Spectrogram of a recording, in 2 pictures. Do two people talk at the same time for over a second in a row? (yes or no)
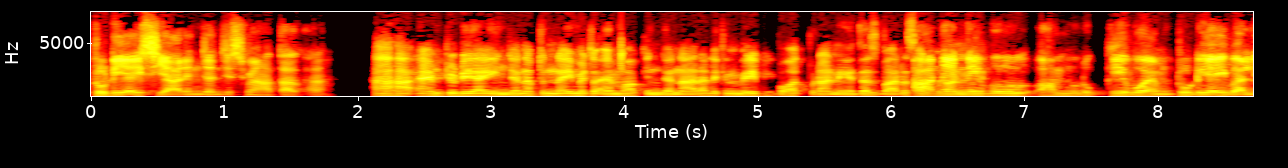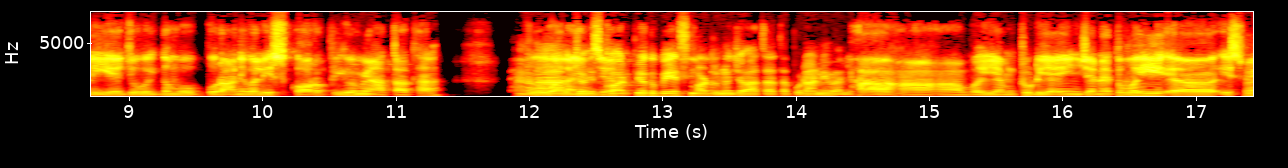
no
